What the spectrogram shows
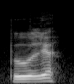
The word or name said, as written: Buaile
